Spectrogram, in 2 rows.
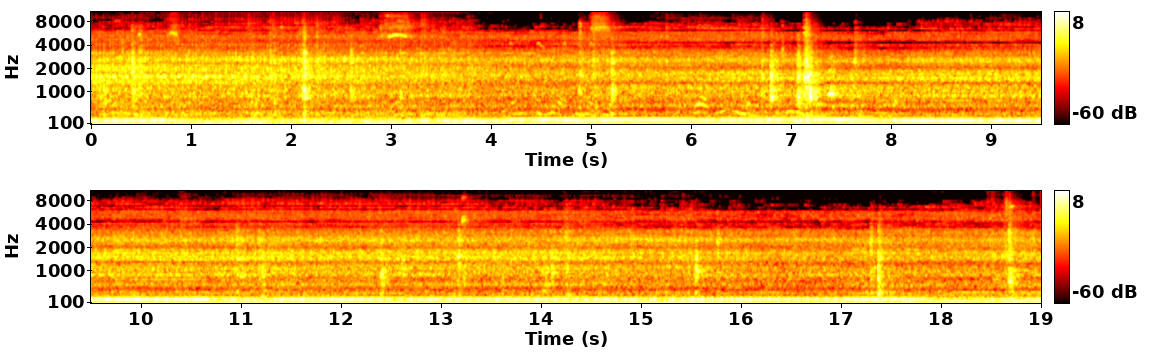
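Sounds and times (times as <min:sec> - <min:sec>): excavator diesel engine running: 0:00.0 - 0:19.0.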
